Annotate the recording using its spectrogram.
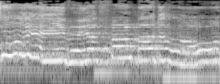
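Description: Live band music from guitars and drums, with a high, wavering lead melody that steps up and down over held bass notes.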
